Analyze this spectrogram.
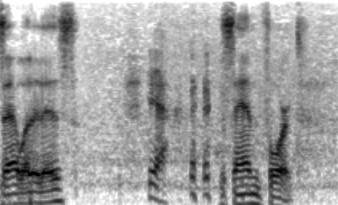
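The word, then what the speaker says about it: Zandvoort: xand for it's got It's got two o's though there should be an ooh right it should be an ooh sound I mean if you were to pronounce it in native tongue they probably roll that o a little bit more but xanor is the you know well adopted well understood name I see it and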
